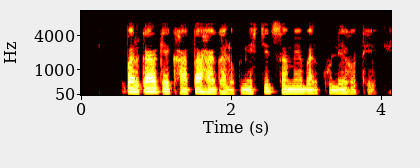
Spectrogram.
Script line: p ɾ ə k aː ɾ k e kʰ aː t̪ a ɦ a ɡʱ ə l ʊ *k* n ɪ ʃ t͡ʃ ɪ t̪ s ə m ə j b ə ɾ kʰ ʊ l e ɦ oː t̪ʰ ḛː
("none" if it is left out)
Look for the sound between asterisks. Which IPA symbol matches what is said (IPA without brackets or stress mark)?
k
